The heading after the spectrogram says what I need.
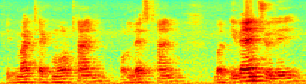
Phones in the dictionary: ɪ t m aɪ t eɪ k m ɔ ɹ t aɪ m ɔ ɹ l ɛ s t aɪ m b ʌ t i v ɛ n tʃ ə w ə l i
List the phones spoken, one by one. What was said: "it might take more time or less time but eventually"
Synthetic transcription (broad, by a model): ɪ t m aɪ t eɪ k m ɔ ɹ t aɪ m ɔ ɹ l ɛ s t aɪ m b ʌ t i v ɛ n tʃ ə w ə l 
